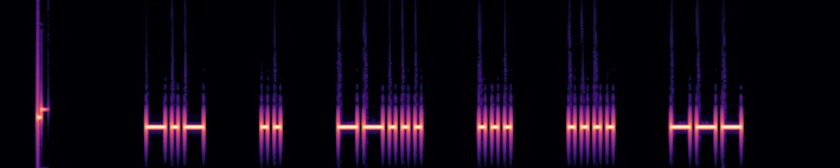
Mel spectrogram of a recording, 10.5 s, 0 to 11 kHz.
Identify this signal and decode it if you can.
Morse code, heard as a keyed tone, about 15 wpm, spaced as for 8 wpm, 700 Hz. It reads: KI7SHO
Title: USA Call Signs - 6 Characters - 3x Character Spacing - 15wpm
